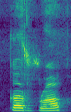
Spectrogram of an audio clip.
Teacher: تن پہ اخفا ہو رہا ہے، تنوین ہے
